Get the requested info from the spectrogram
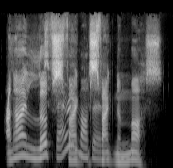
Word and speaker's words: sphagnum: And then there's an artist's impression of the design for the new Ilkley Fountain, which is based on, and I don't know how to pronounce this, sphagnum moss. – Yeah, that is sphagnum.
